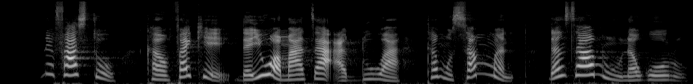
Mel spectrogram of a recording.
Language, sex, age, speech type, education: Hausa, female, 15-29, spontaneous, tertiary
